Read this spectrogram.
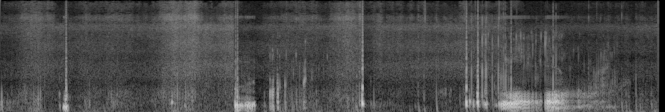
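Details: Stomach growling heard from the abdomen: irregular low gurgles, pops and longer rumbling growls; ordinary borborygmi.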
